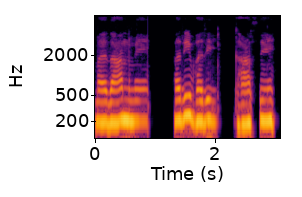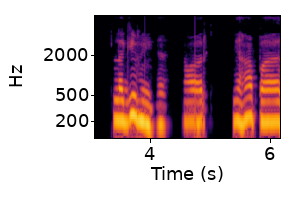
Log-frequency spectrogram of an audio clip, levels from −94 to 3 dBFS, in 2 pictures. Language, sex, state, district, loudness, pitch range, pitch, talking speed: Hindi, female, Chhattisgarh, Balrampur, -19 LUFS, 195-210 Hz, 200 Hz, 115 wpm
